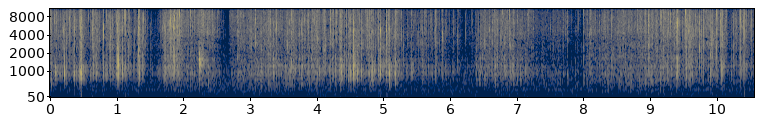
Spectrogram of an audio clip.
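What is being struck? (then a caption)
Onion skins in a plastic mesh bag. Both hands press flat on a red plastic mesh bag of dry, papery onion skins resting on a bamboo board, crushing it with fingertips and palms. The result is a dense, continuous crinkling and crackling that is bright and thin, with almost no low end. It swells and eases with brief lulls between rounds of pressing.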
